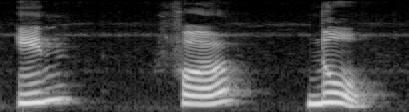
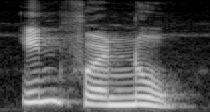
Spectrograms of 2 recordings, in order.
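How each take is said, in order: First: inferno split into three separate syllables, pause after each. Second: Said in the usual way. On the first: Shown as a demonstration. Teacher showing three syllables, inferno said slowly in separated pieces. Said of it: "यानी three syllables". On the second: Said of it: "inferno में हमारे पास three syllables हैं".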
